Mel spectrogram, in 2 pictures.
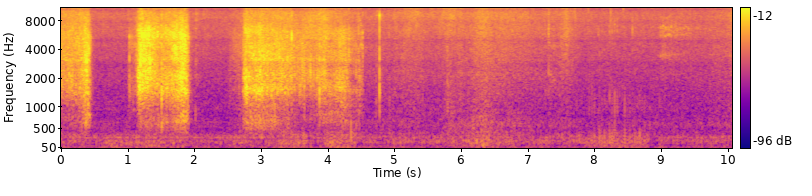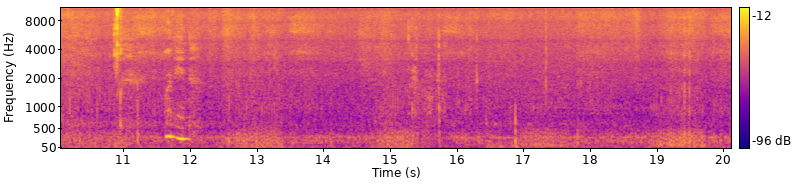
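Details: Sleepy Siberian cat that does not want to wake up, purring low and steadily in soft rhythmic pulses, with several bursts of rustling handling noise early on and a brief squeak near the middle.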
